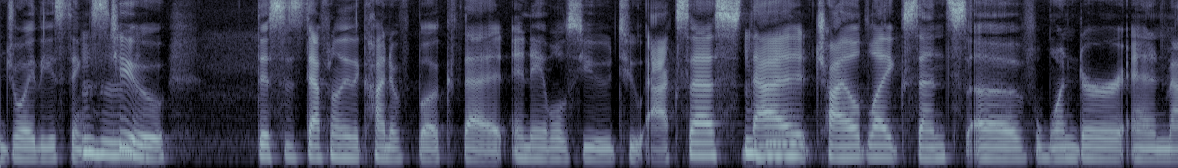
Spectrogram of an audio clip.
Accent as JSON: {"language": "English", "region": "Midwest", "country": "United States", "tie": "born or raised there", "also_born_or_lived": "Chicago", "moved": "yes", "lives_now": "Seattle, United States", "said": "I grew up in the Midwest"}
